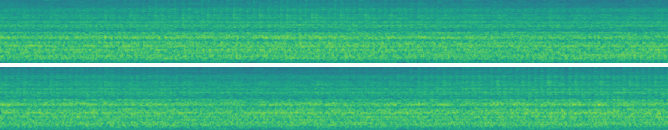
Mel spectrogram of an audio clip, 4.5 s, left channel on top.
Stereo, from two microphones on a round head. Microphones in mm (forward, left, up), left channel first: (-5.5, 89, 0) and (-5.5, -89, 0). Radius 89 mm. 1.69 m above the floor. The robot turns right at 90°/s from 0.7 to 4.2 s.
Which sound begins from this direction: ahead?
An engine running, at 0.0 s.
